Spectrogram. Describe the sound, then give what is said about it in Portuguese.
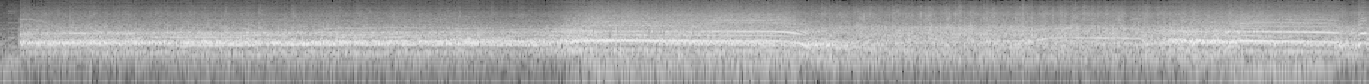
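A football crowd's loud, sustained roar fills the whole stretch as a little goalscorer runs to celebrate with the fans, cheering and chanting voices swelling in waves, surging sharply around the middle and again near the end, with no pauses. “A torcida motivou e ele foi pra galera.”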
